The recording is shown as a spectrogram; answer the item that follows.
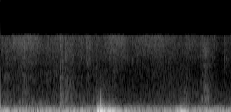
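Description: Two low, muffled thumps from players getting up and leaving a press-conference table, a strong one about a second in and a smaller one near the end, over a steady low hum.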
